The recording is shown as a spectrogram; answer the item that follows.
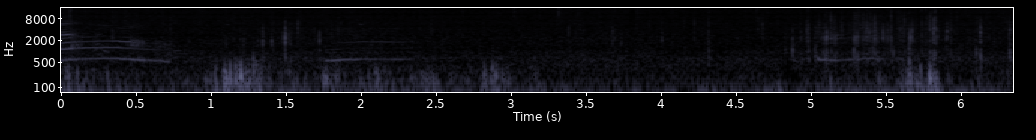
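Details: Community cats at a cat gathering, among them a tortoiseshell newcomer and a plump, kind-natured brown tabby; three drawn-out meows, the first sliding downward, the later ones shorter, over low rustling and shuffling footsteps.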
